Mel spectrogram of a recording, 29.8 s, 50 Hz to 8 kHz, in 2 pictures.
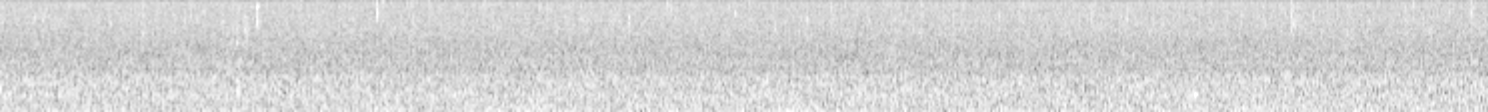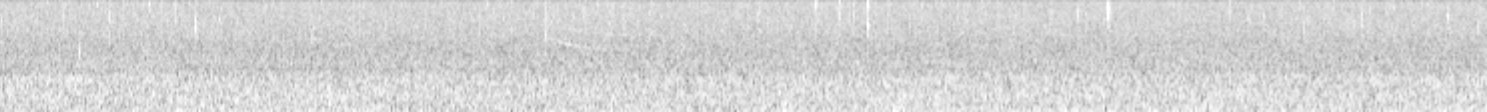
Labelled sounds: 20.4	21.0	killer whale, northern resident, A clan, AA subclan, A04 pod, 2.0 to 2.6 kHz

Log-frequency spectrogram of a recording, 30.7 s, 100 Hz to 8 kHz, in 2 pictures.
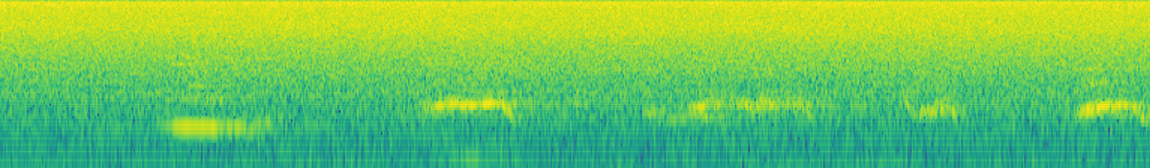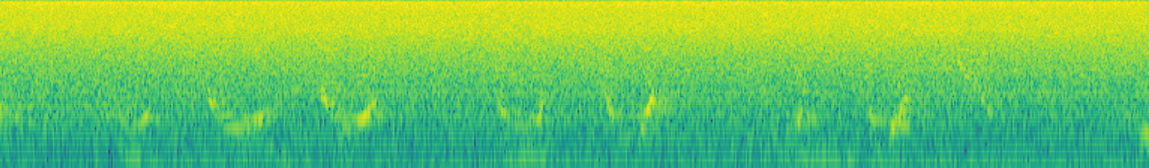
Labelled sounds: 14.5	14.8	humpback whale, 0.83 to 1.0 kHz

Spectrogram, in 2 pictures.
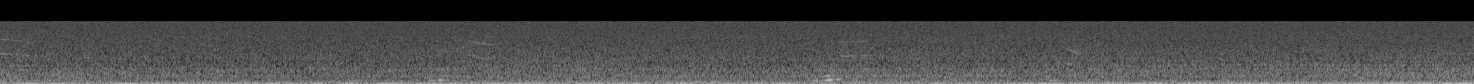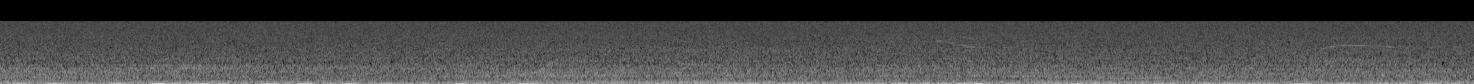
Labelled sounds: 0.0	0.2	humpback whale, 2.9 to 3.2 kHz
4.7	5.0	humpback whale, 2.4 to 2.8 kHz
8.4	8.7	humpback whale, 2.8 to 3.0 kHz
27.9	28.4	humpback whale, 2.0 to 2.4 kHz

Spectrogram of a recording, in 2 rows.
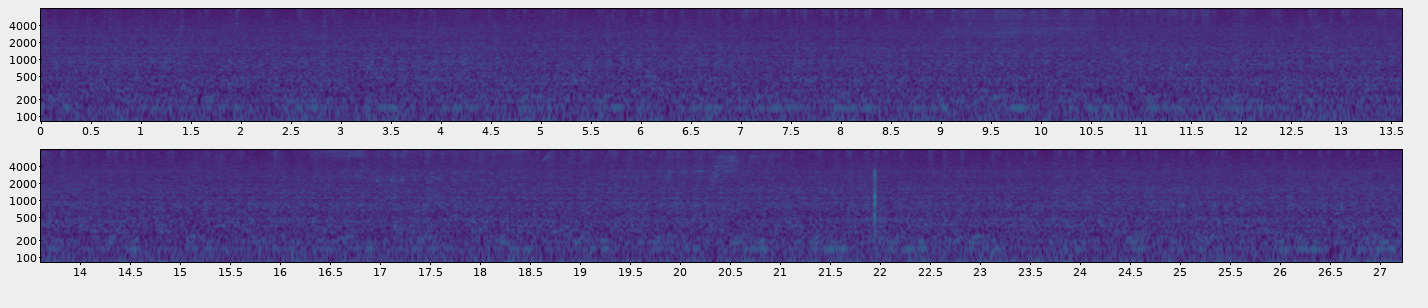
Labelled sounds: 16.0	19.0	killer whale, southern resident, call S10, 0.51 to 8.0 kHz
19.4	21.2	killer whale, southern resident, call S10, 1.6 to 7.7 kHz

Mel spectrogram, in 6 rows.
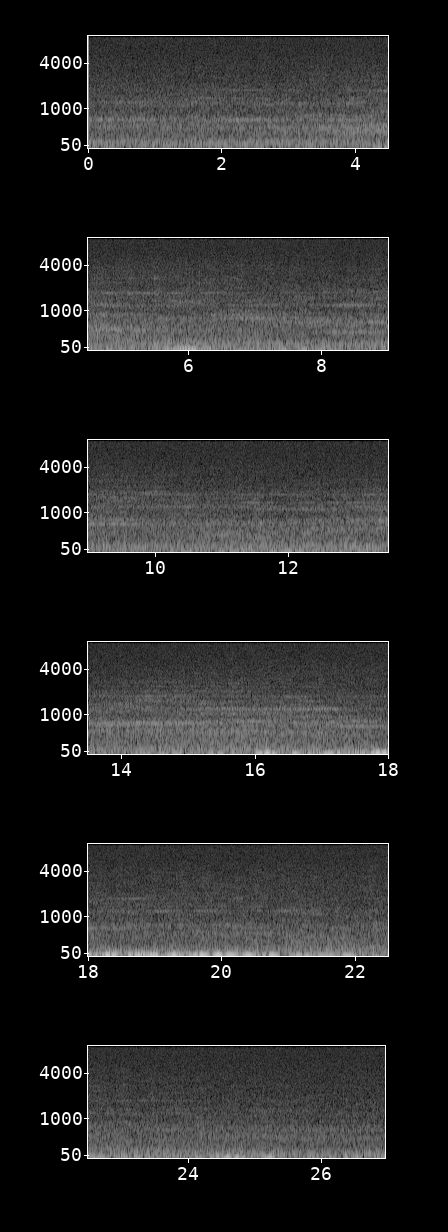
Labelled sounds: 8.2	8.6	vessel noise, 1.2 to 1.4 kHz
9.8	10.0	vessel noise, 1.8 to 2.0 kHz

